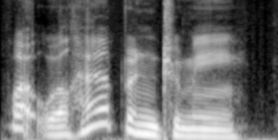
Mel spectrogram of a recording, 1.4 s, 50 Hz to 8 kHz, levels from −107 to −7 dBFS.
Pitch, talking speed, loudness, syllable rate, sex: 145 Hz, 215 wpm, -15 LUFS, 5.1 syllables/s, male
